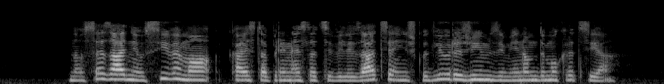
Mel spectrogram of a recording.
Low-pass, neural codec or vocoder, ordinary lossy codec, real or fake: 14.4 kHz; none; AAC, 24 kbps; real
